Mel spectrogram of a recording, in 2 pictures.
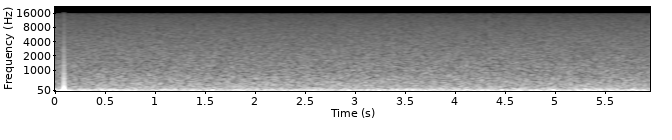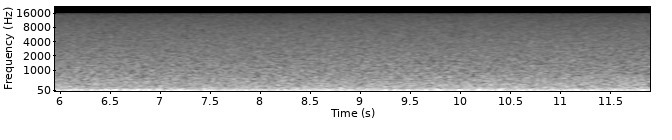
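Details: Only a faint, steady hiss of low background noise, with no animal calls.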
